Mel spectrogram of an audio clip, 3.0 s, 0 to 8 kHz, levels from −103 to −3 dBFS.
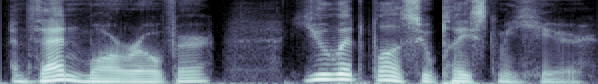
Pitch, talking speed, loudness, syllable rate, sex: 110 Hz, 200 wpm, -20 LUFS, 5.6 syllables/s, male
